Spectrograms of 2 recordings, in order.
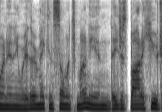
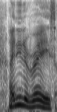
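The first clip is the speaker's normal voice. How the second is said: mock eager request; 6 semitones higher than usual. Acting out raise request.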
